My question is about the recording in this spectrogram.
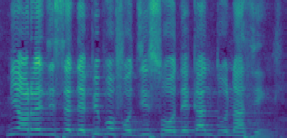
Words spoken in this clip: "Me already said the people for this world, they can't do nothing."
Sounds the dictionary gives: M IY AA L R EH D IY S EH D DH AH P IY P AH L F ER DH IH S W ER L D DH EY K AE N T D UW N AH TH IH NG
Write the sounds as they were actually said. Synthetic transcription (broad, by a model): M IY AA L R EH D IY S EH D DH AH P IY P AH L F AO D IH S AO D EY K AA N D UW N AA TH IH NG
